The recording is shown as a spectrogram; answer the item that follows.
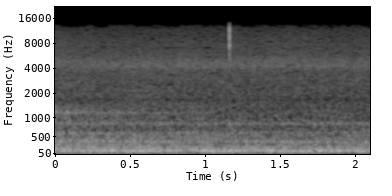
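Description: Steady low hum with background hiss, the room tone of a microphone and sound system, with one faint short tick about a second in.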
